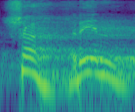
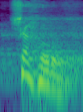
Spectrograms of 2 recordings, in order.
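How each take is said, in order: First: The word ends with its full vowel ending. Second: The word ends cut short, without the ending.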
